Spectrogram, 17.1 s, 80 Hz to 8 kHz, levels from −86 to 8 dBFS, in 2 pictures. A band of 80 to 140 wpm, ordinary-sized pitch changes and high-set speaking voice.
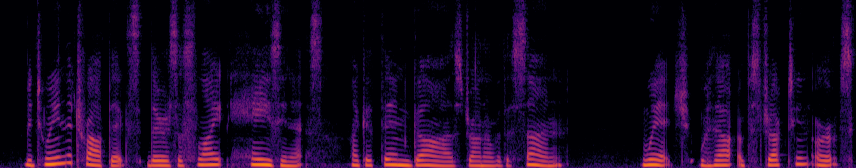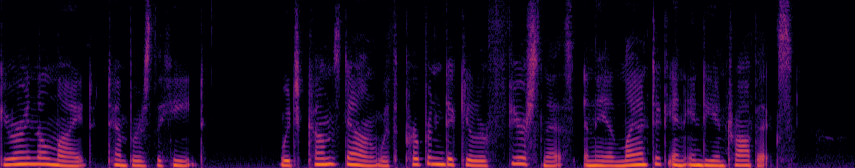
Yes: slow, 135 wpm; average, 3.0 semitones; high, 230 Hz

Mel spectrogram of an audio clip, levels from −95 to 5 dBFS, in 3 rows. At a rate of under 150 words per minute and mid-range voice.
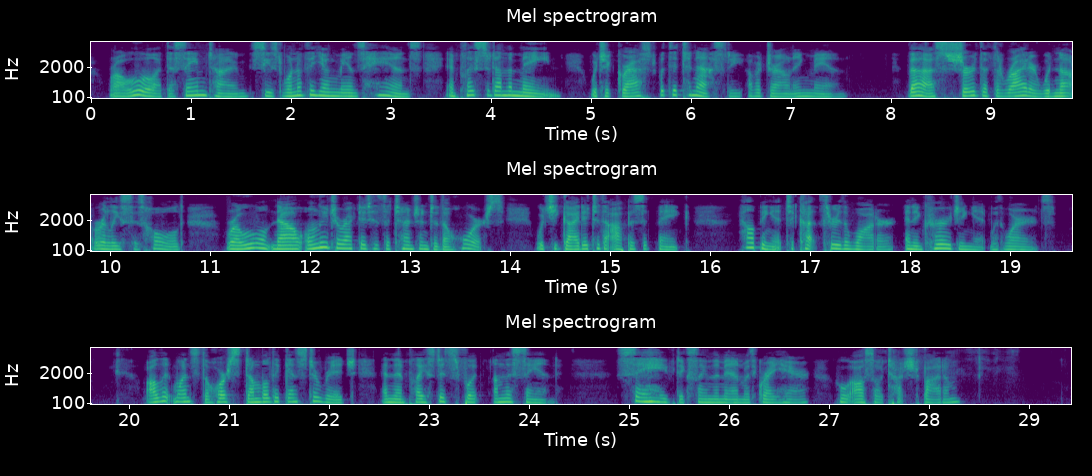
No: average, 190 wpm; medium, 175 Hz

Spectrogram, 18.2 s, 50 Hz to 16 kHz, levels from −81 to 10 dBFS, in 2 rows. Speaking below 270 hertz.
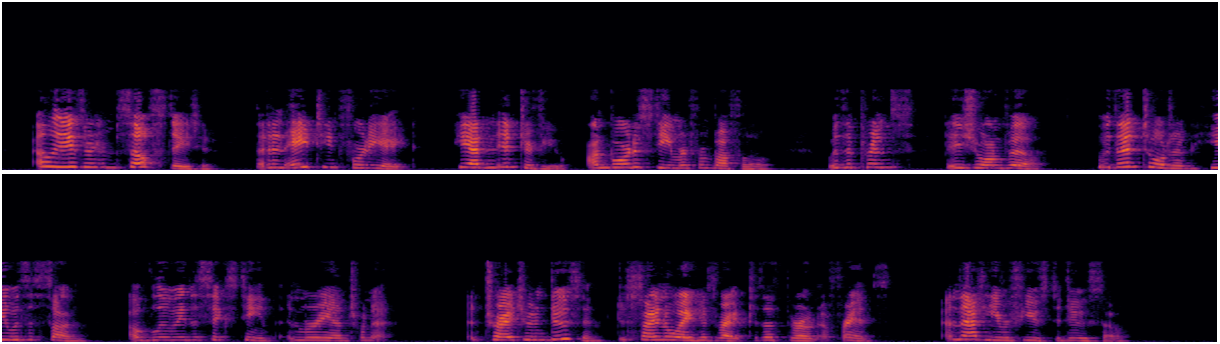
No: very high, 290 Hz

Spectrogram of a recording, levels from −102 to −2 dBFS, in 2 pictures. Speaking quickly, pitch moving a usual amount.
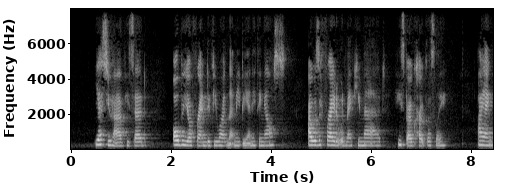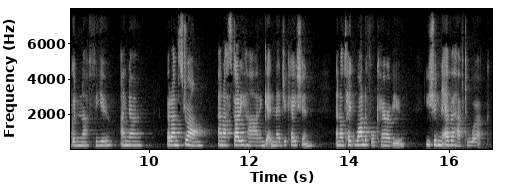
No: fast, 215 wpm; narrow, 1.8 semitones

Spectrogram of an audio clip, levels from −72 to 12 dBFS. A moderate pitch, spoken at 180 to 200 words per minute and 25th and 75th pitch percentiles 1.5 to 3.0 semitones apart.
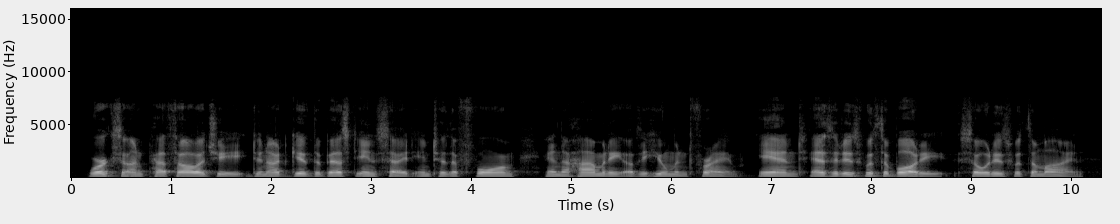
No: low, 115 Hz; average, 185 wpm; narrow, 2.5 semitones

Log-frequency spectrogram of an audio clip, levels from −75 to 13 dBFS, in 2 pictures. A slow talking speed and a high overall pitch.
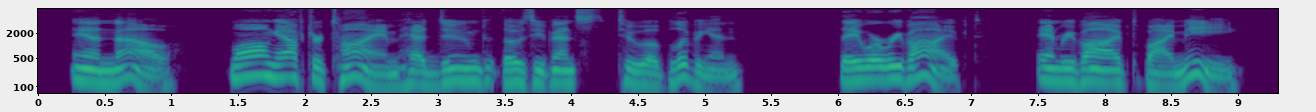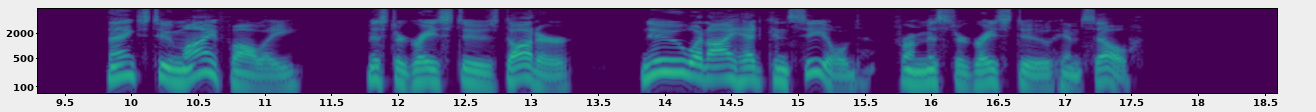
No: slow, 110 wpm; low, 130 Hz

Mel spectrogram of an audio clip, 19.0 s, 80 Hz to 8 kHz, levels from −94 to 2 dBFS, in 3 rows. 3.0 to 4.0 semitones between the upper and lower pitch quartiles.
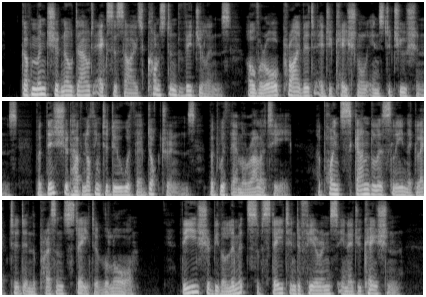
No: average, 4.9 semitones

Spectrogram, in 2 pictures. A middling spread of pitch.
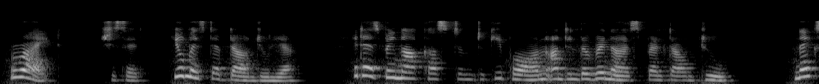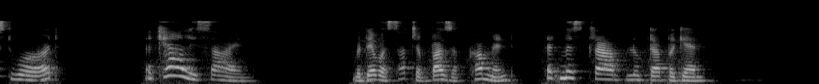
No: wide, 6.0 semitones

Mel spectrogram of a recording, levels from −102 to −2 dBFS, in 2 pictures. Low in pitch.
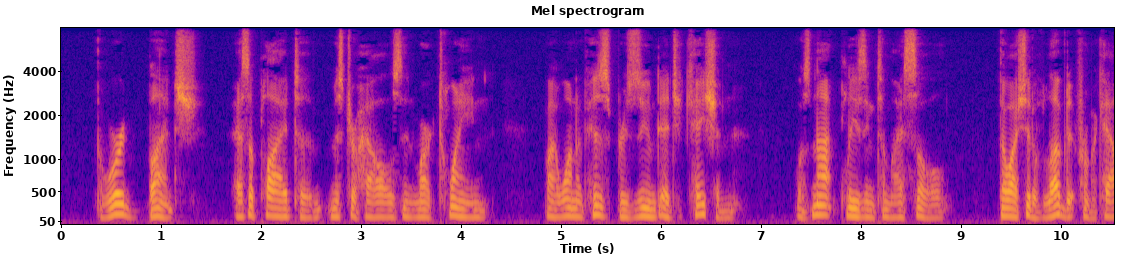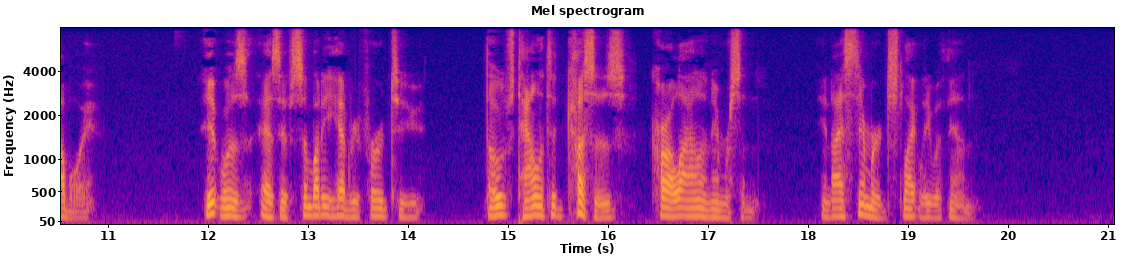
Yes: low, 120 Hz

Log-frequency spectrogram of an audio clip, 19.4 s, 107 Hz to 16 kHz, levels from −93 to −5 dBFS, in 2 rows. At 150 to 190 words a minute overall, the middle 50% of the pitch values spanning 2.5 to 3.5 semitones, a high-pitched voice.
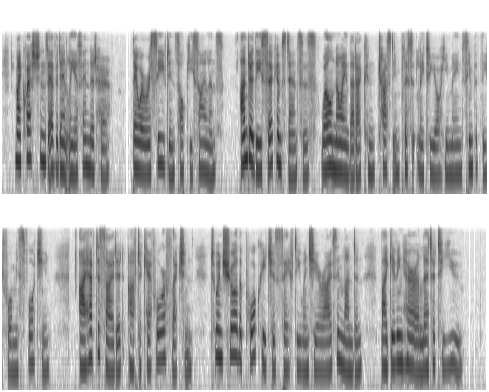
Yes: average, 160 wpm; average, 2.8 semitones; high, 205 Hz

